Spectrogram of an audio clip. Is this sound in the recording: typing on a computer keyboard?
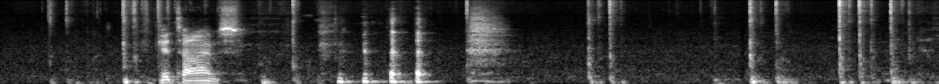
yes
